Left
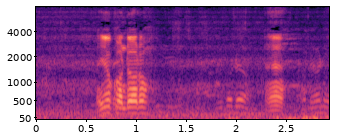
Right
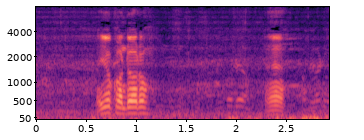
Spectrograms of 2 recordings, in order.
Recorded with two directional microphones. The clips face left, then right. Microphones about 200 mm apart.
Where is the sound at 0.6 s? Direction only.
10° right (ahead or behind).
